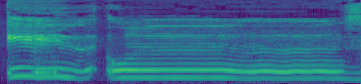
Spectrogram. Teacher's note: huruf zal lembut sebutannya, sentil ke lidah · Nun mati bertemu zai. Kita kena sorokkan bunyi nun ke dalam huruf zai disertai dengung. Dua harakat ikhfa hakiki.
